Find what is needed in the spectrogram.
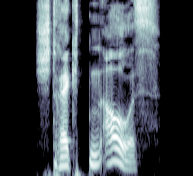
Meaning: inflection of ausstrecken: 1. first/third-person plural preterite 2. first/third-person plural subjunctive II
- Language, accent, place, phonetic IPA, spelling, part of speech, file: German, Germany, Berlin, [ˌʃtʁɛktn̩ ˈaʊ̯s], streckten aus, verb, De-streckten aus.ogg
